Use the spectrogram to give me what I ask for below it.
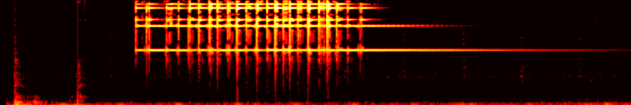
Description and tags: Bell, ringing, ring
ringing, ring, Bell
